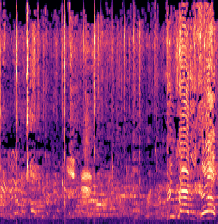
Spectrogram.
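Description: Sounds of a basketball game in a gym: voices of players and spectators calling out over footsteps of players running on the hardwood court.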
